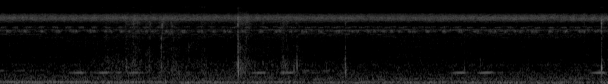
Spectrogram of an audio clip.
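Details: Cicada filmed in Thailand, refusing to stop calling even while relocating between trees. Constant piercing high drone fills the recording, broken by a few sharp knocks and faint low whistled notes.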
